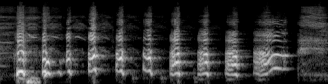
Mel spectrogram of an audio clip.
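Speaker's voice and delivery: long, high burst of laughter; real laughing fit. Real, not acted. Laughing at the scene.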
